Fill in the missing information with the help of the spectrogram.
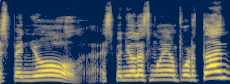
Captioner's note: speaking In Spanish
